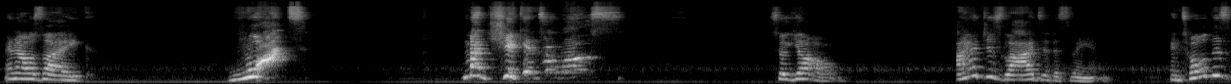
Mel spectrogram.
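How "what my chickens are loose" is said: loud high shriek of shock; alarmed disbelief. Retold or imitated. Owner hearing her chickens are loose, shrieking in alarm. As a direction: squawk it in high-pitched disbelief. Alarmed reaction acted in retelling.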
